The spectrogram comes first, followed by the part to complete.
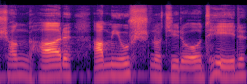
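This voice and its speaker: A man speaks in a passionate tone on a very clean recording with a silent background. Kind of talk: poetry reading. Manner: passionate, fiery.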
